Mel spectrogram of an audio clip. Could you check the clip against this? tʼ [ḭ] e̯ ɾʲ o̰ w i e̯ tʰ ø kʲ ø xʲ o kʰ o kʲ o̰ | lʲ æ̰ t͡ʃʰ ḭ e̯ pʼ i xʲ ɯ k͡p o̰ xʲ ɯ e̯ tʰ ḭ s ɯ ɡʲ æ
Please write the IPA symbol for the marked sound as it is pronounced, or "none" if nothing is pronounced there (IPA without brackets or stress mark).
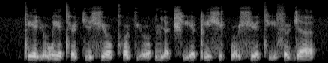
i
